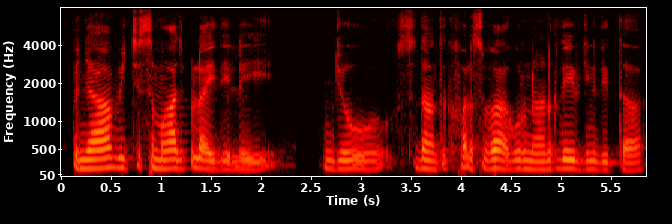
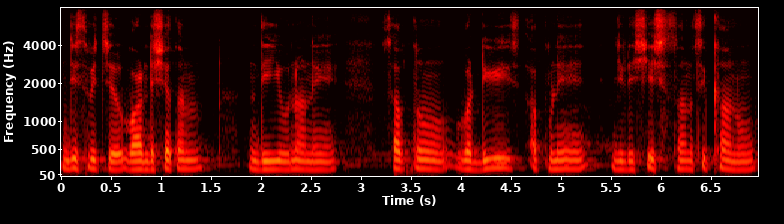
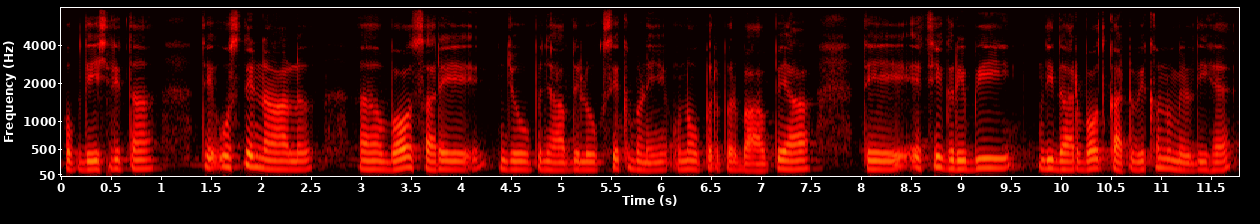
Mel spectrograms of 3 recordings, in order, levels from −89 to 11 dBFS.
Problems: none marked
